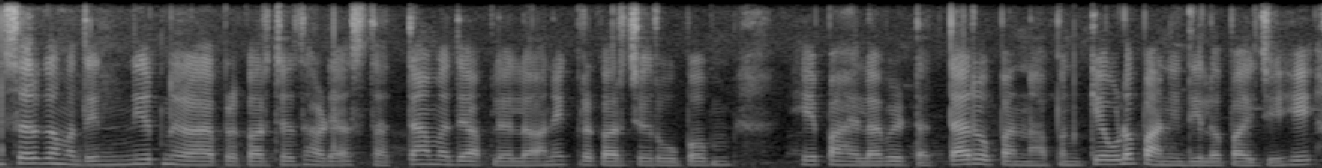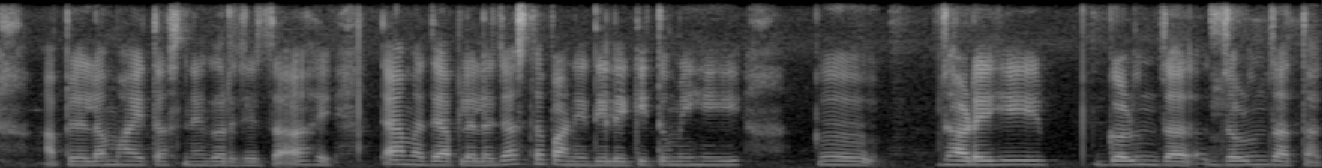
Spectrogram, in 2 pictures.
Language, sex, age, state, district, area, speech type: Marathi, female, 18-30, Maharashtra, Osmanabad, rural, spontaneous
